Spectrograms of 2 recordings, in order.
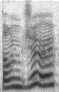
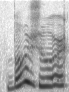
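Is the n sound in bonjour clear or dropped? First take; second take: clear; dropped. First: The n sound is clearly pronounced. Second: The n sound is mostly dropped. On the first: The speaker calls it wrong. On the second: The speaker calls it right.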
